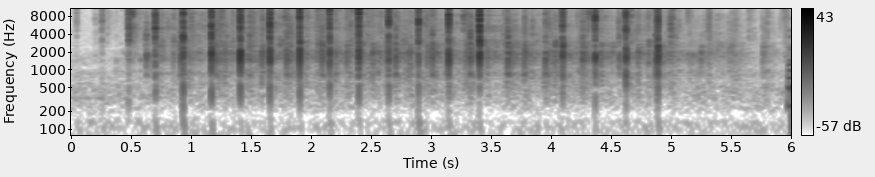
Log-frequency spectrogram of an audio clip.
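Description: One person clapping hands at a podium microphone: sharp, regular claps about four a second, starting about half a second in and stopping about a second before the end.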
